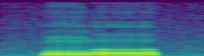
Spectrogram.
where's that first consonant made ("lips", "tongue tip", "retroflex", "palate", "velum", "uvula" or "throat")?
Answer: velum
